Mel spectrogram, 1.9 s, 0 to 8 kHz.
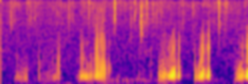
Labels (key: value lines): label: biophony
recorder: SoundTrap 500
